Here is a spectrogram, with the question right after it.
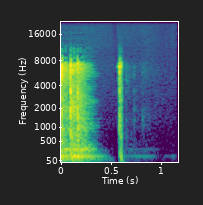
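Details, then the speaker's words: Knocked teaching imitation of a summation gallop, S3 and S4 sounds merging: a rapid run of thuds, then a single knock, likened to somebody having swallowed a horse. "sounds like somebody swallowed a horse that is called a summation gallop when you have an s3 and an s4"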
